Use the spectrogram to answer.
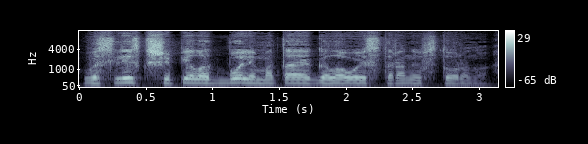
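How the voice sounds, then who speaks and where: A man reads a storybook aloud in a steady, expressive way. His voice is fairly high and husky. The recording is dry and close, with no room sound. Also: fast talker, dry recording. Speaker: audiobook reader. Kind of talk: storybook narration.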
